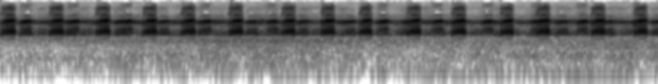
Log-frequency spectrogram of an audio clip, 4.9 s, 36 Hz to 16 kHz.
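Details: Frog chorus at night in May in a flooded rice paddy readied for planting, surrounded by housing, males courting to breed; recorded on a SONY PCM-D100. Dense, overlapping croaks pulse rapidly, about four to five per second, bright and rasping, with no other sounds.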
